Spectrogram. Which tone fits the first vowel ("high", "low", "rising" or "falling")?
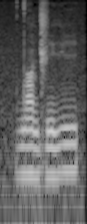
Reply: low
